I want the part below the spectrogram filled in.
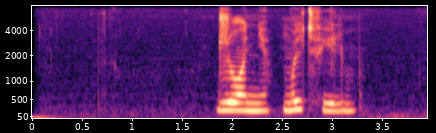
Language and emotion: Russian, neutral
